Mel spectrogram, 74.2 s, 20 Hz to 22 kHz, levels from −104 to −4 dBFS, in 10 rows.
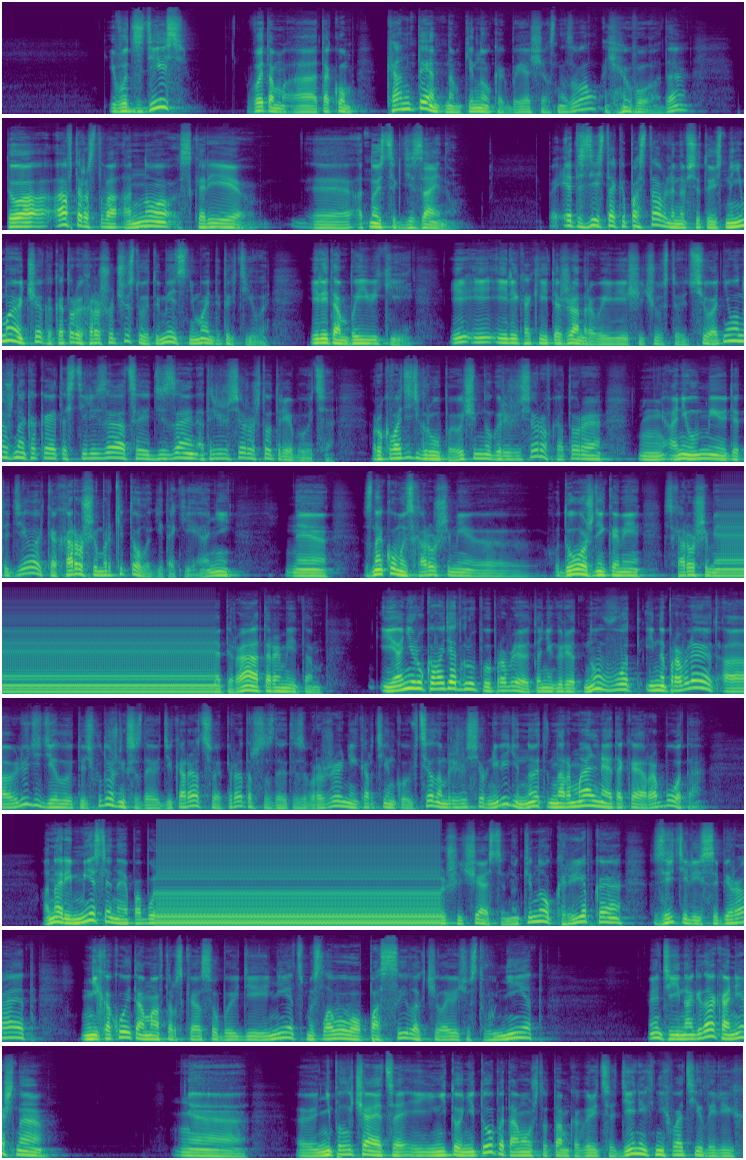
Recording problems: audio freezing; at 37 s for 2.5 s and at 53 s for 3 s

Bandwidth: 18 kHz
